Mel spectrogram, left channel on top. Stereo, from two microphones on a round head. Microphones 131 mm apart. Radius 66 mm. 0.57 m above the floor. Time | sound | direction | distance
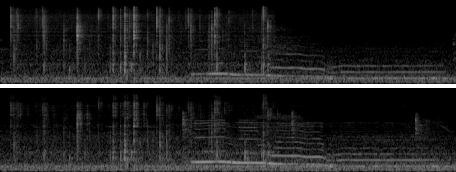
0.1 | frying | 75° left (ahead or behind) | 3.5 m
1.9 | singing | 75° right (ahead or behind) | 2 m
